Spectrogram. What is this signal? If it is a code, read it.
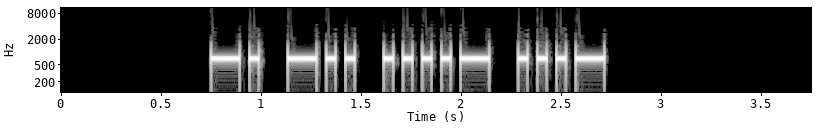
Morse code, heard as a keyed tone, about 25 wpm, 700 Hz. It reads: ND4V
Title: Call Signs Repeated 3x - 25wpm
